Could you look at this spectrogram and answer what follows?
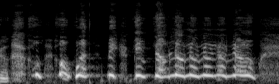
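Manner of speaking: play-acted timid, wimpy stammer, pitched way up. Retelling own reaction when a man pointed toward Billy, acting out a wimpy stammer. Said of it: "I was just a wimpy little cow".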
